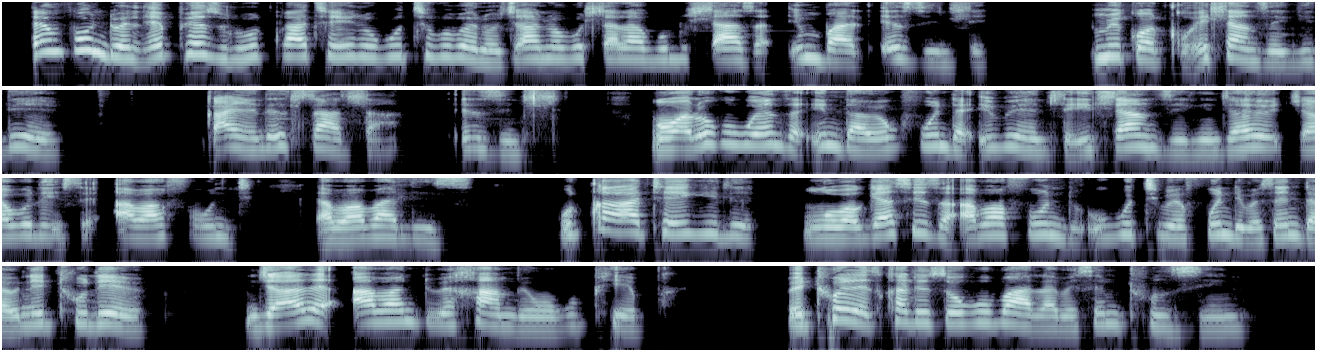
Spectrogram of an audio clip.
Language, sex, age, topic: North Ndebele, female, 25-35, education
